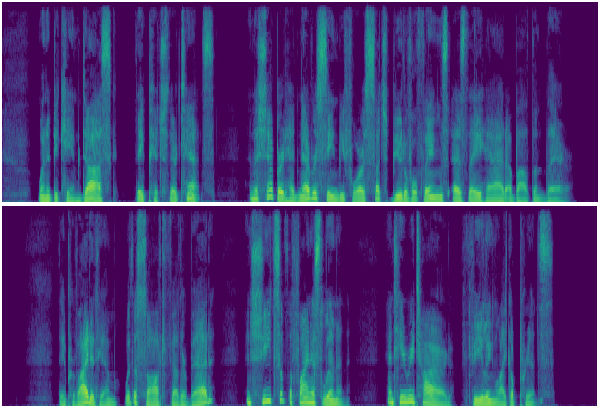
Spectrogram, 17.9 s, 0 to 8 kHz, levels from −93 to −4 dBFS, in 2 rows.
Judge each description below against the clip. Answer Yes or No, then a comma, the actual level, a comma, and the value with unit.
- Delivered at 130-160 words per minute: Yes, average, 150 wpm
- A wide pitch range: Yes, wide, 6.1 semitones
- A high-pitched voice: No, low, 125 Hz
